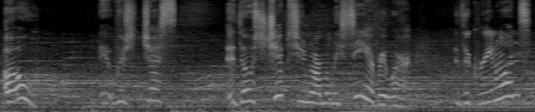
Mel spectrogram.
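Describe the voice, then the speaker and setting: Game casting: starstruck young female guest, extremely high, swooping voice, flustered and eager. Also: sing-song, normal speed, music in the background. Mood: puzzled, hesitant. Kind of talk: video game voice acting.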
